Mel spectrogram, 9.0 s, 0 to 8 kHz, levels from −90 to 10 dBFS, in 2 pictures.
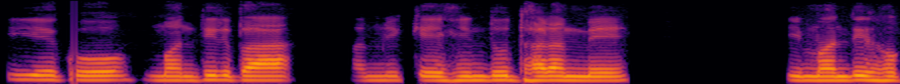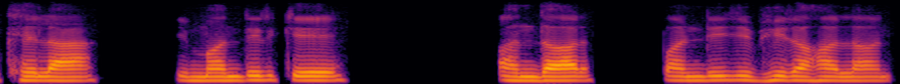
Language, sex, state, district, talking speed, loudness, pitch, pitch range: Bhojpuri, male, Bihar, Saran, 135 wpm, -17 LUFS, 145 Hz, 140-150 Hz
